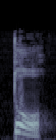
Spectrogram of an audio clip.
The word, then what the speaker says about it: tôt: Tôt, okay, final D not pronounced, and then this O accent circonflexe is a bit stronger than normally, so tôt, tôt, tôt.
